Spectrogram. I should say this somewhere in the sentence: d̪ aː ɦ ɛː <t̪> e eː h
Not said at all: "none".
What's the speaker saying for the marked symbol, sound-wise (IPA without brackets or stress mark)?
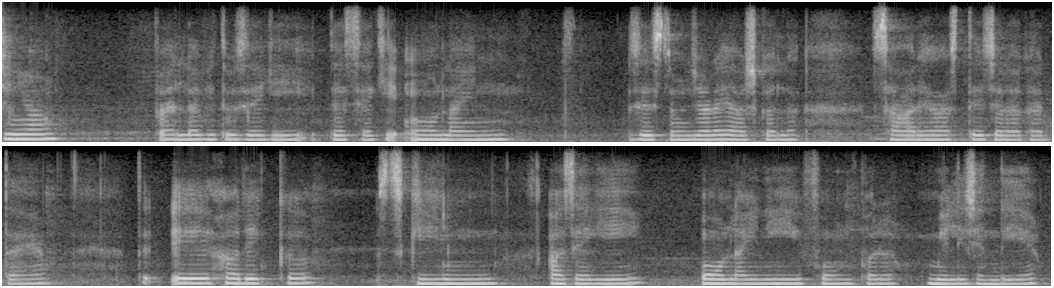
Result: t̪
